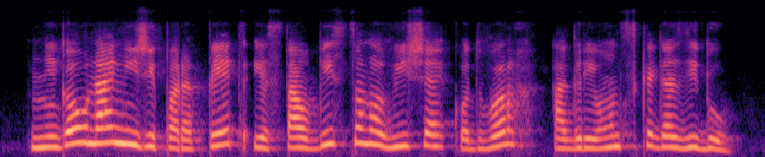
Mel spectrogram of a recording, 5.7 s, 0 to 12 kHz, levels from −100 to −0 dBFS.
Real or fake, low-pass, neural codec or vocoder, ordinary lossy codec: fake; 7.2 kHz; codec, 16 kHz, 2 kbps, FreqCodec, larger model; Opus, 32 kbps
